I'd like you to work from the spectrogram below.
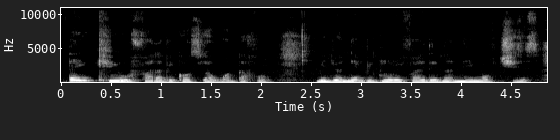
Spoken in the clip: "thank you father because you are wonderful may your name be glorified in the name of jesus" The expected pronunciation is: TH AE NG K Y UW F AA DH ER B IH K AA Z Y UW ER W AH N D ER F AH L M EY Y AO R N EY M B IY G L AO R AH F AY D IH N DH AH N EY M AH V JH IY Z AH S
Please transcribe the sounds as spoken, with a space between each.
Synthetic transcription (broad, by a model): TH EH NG K Y UW F AA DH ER B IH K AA S Y UW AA W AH N D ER F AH L M EY Y AO N EY M B IY G L AO R AH F AY D IH N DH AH N EY M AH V JH IY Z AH S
